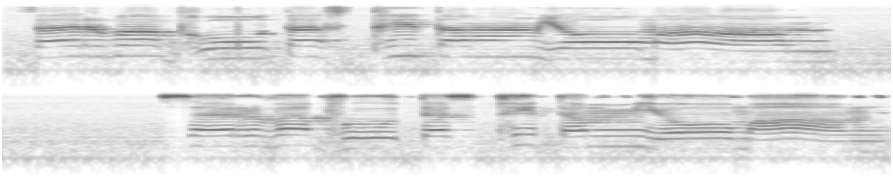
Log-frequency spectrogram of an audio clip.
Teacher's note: సర్వభూకి మహాప్రాణం ఉంది భూతస్థితం స్థితంలో స కింద ఒత్తుత ఉత్తిహచ్ థ అది సర్వభూతస్ అని కలుపుకుంటే స కింద థ ఒత్తు క్లియర్ గా వినిపిస్తుంది.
